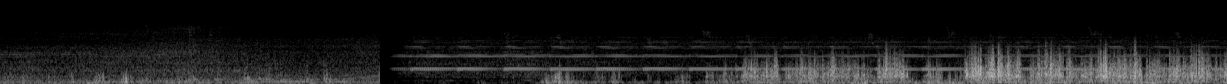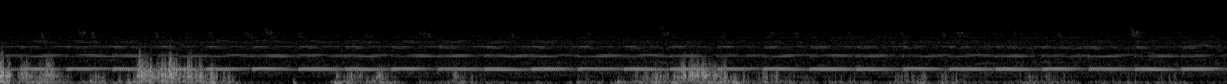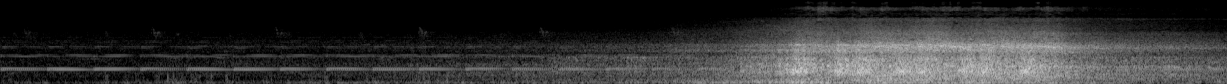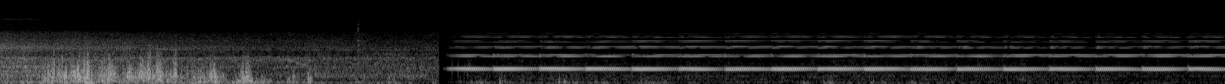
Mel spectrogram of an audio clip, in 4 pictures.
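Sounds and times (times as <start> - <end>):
train passing: 0.0 - 3.8, 16.2 - 41.2
railroad crossing bell ringing: 4.0 - 38.9, 41.3 - 49.0.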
